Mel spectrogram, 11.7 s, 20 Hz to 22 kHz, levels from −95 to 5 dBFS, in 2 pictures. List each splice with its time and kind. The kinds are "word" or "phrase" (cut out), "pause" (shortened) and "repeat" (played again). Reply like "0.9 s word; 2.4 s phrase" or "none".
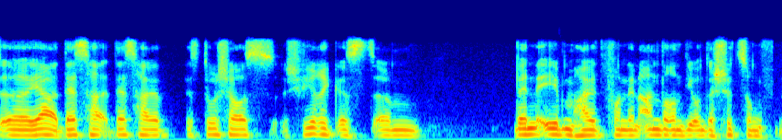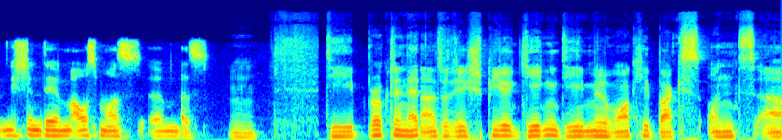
1.3 s pause; 3.9 s word; 5.8 s word; 7.2 s word; 8.3 s pause; 9.0 s word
